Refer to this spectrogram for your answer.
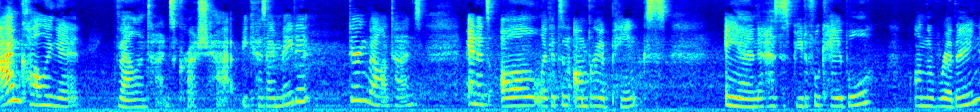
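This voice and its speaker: A woman speaks with a Southern US accent. Noticeable background noise is audible. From US South. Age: 20s. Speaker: knitting podcaster. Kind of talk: casual chat. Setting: home craft room.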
